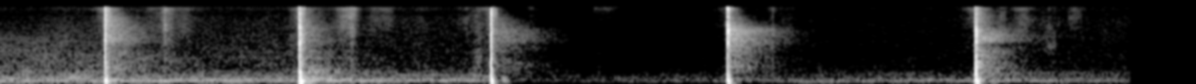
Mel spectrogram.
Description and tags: Great Punch
punch great best
best, punch, great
